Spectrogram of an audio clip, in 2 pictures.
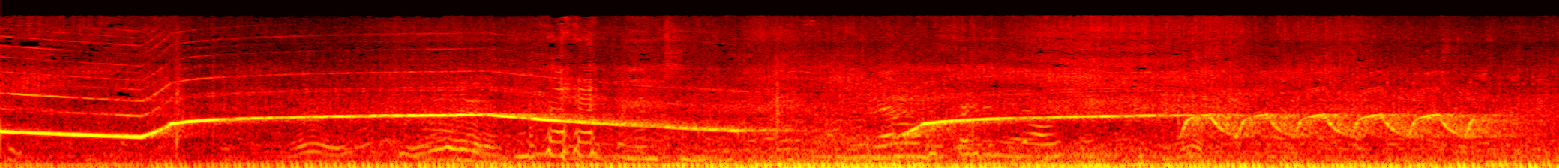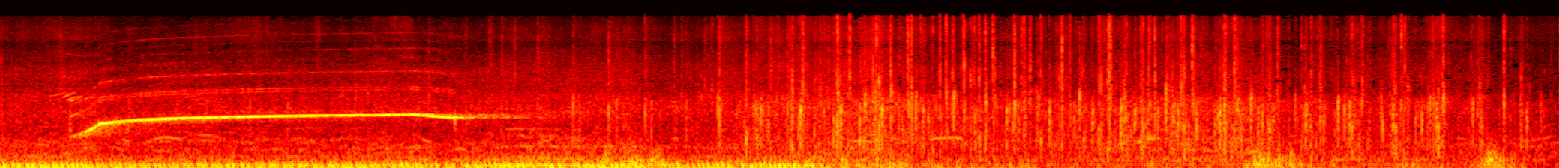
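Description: A crowd of people murmurs outdoors.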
